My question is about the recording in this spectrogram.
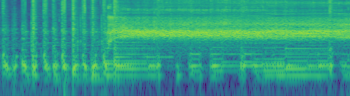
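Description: Solo guitar strummed as a song's intro: quick, evenly spaced percussive strums at first, then a steady, dense strumming pattern from about a second and a half in.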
